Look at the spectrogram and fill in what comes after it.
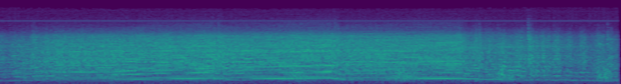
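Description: Suzuki rally car's engine heard from inside the cabin under hard acceleration: the revs climb and drop back at gear changes, then fall away about six seconds in as the car lifts off.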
